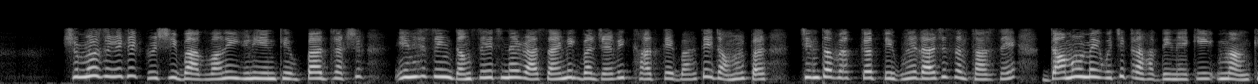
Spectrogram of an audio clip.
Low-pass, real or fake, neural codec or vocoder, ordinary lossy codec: 5.4 kHz; fake; codec, 16 kHz in and 24 kHz out, 0.4 kbps, LongCat-Audio-Codec, two codebook decoder; none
